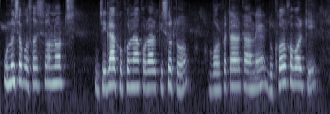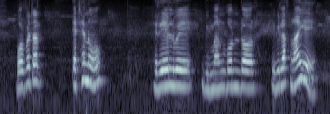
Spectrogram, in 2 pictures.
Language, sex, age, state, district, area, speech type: Assamese, female, 60+, Assam, Barpeta, rural, spontaneous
